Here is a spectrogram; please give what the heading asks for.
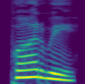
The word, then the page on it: ಪಾರ್ವೆ: pārve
